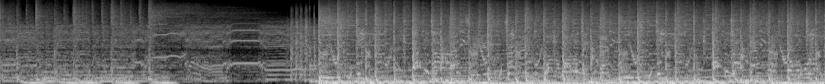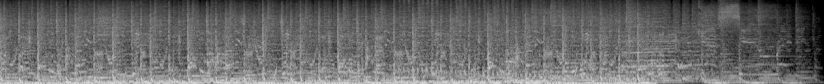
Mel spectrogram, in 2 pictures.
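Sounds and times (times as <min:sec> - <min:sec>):
160 BPM alternative music: 0:00.0 - 0:16.4.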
